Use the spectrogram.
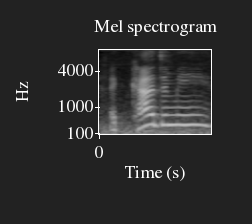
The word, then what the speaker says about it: academy: I know that you have read these words as dynamic, academy, academic, but now I would say that these words are pronounced as dynamic, academy, and academic.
